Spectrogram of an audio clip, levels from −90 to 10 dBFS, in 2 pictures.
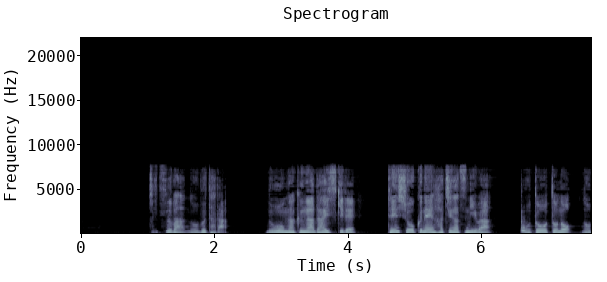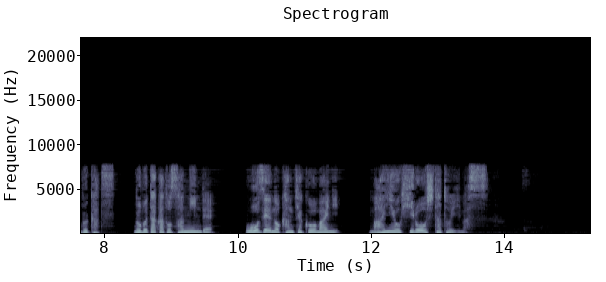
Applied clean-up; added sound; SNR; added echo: neural mask model DeepFilterNet 3.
